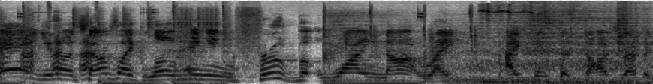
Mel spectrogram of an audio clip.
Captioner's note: laughter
